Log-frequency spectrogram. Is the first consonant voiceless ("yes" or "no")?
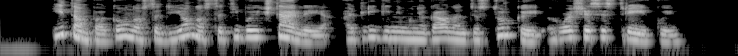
yes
